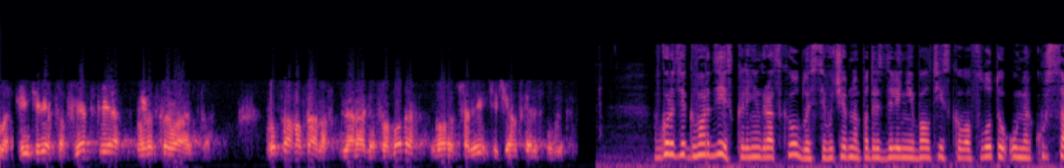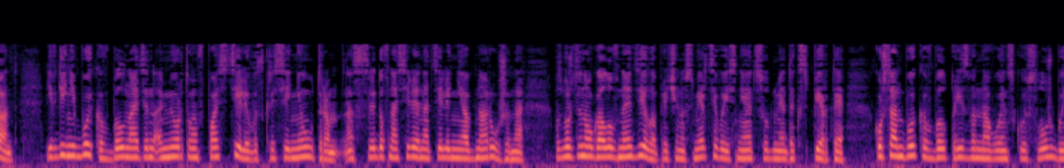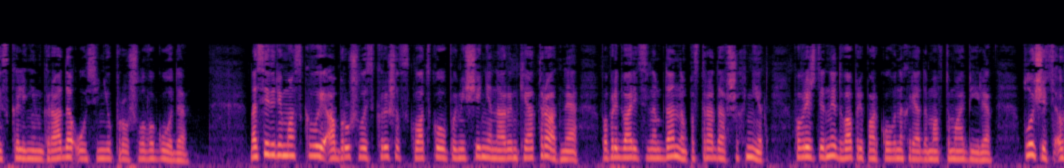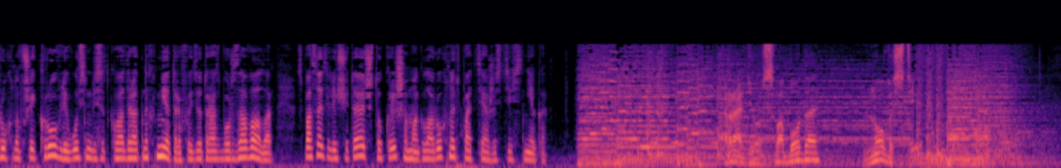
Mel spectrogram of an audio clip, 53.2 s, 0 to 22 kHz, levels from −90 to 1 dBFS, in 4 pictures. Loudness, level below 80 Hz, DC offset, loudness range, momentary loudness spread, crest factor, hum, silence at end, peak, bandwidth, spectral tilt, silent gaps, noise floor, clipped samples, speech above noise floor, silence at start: -29 LUFS; -52 dBFS; under 0.1%; 3 LU; 8 LU; 18 dB; none; 0.05 s; -10 dBFS; 8.8 kHz; -6 dB/octave; none; -56 dBFS; under 0.1%; 28 dB; 0 s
